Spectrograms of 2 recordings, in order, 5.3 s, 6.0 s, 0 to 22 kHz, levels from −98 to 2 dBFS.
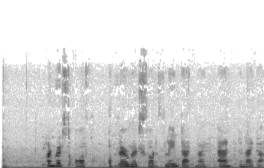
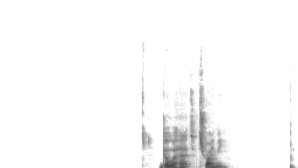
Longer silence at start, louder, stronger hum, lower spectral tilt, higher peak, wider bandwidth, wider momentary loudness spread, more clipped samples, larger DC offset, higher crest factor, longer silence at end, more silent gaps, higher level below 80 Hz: second, 0.05 s vs 2.85 s; first, -23 LUFS vs -33 LUFS; neither; first, -6.5 dB/octave vs -5 dB/octave; first, -2 dBFS vs -14 dBFS; about the same, 14 kHz vs 13 kHz; about the same, 20 LU vs 20 LU; neither; neither; about the same, 20 dB vs 24 dB; about the same, 0 s vs 0.1 s; neither; first, -58 dBFS vs -74 dBFS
